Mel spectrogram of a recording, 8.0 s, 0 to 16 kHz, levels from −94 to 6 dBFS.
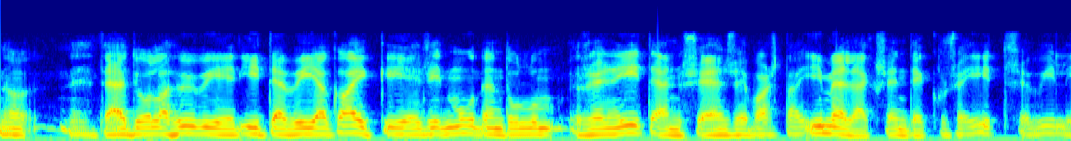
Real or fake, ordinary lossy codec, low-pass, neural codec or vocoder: real; AAC, 64 kbps; 7.2 kHz; none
